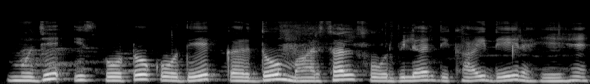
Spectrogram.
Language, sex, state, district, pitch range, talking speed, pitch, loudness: Hindi, female, Madhya Pradesh, Umaria, 165-205 Hz, 130 wpm, 180 Hz, -17 LUFS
